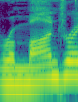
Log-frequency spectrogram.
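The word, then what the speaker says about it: Rhamondre: And he had, is it Ramondre?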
